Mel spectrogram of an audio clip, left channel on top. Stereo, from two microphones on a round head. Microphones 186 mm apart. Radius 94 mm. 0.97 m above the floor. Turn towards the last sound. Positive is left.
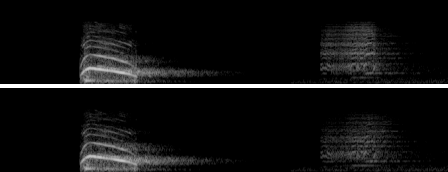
turn(degrees=80)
